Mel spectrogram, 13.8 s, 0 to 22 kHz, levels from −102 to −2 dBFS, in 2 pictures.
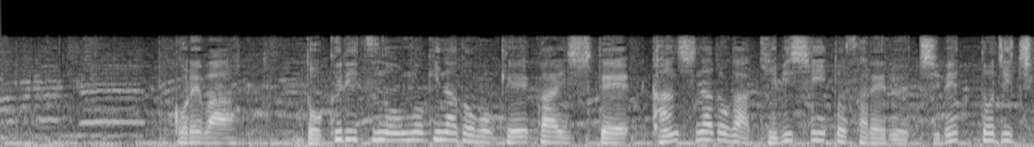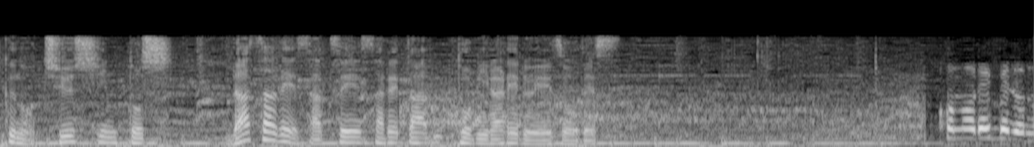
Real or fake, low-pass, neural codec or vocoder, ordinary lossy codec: fake; none; codec, 16 kHz, 16 kbps, FreqCodec, larger model; none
